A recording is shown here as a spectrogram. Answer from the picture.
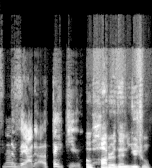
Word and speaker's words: Nevada: We're here too, and it is pronounced Nevada, not Nevada. It's Nevada.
